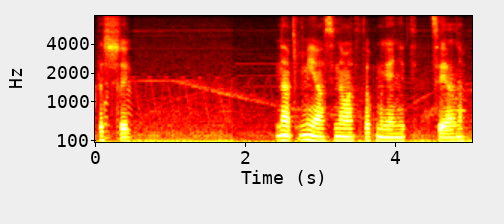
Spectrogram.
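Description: A man with a fairly low voice talks casually in a gaming session. His mic carries clear noise. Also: flat delivery. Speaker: player in a role-play game. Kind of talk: casual chat during online gameplay. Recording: noisy game voice chat.

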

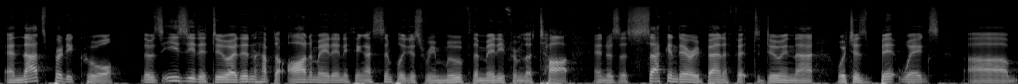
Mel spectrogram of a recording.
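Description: Man, lowish pitch, very clean smooth voice, conversational tutorial host, thinking aloud, informal. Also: a little fast, hardly any pauses, fairly bright tone. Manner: conversational, thinking aloud, often checking with "okay" and "right". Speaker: music production tutorial host. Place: indoors, voice-over on a screen recording.

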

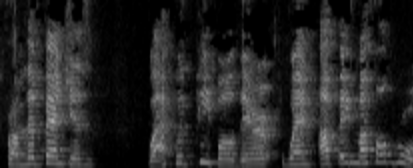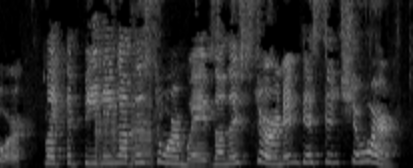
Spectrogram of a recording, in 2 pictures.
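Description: Woman in her thirties, high-pitched, forceful bright tone, storybook poem read-aloud, halting delivery with self-corrections. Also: slight background noise, low-quality recording. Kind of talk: reading a poem aloud from a picture book. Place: small indoor room.

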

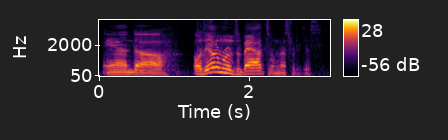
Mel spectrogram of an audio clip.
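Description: A man's voice: medium pitch, very animated, a little fast, no echo. A middle-aged man giving casual, rambling, easily amused commentary as he plays a game. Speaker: gamer playing through a game.

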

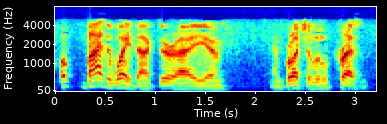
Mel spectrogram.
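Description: A man's voice: on the low side, sing-song, fairly quick, breathy edge, no echo. An American man working as a 1940s radio announcer and host, delivering folksy scripted patter. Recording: muffled vintage 1940s radio broadcast.

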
